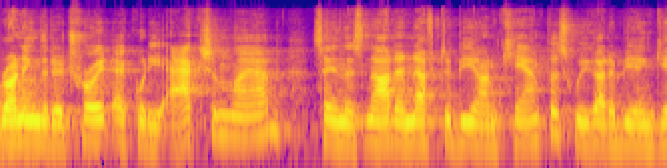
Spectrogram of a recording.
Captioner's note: none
